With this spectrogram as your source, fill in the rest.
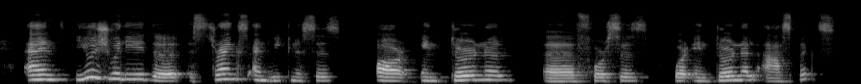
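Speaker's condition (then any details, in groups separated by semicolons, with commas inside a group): No condition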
